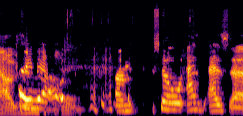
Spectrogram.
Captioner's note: laughs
